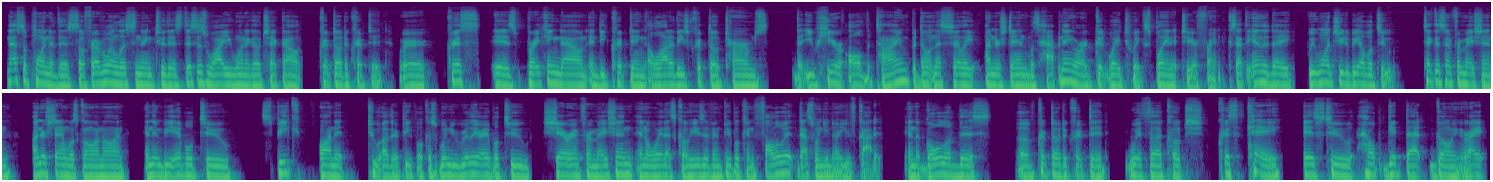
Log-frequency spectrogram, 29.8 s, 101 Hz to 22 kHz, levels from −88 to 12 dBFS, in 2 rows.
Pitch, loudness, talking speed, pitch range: 125 Hz, -24 LUFS, 275 wpm, 120-135 Hz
